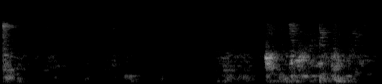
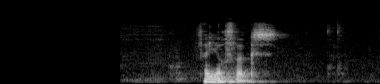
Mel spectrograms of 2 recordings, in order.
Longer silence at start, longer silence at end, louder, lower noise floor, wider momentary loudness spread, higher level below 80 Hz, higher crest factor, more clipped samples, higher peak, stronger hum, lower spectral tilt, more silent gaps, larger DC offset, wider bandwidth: second, 0 s vs 2 s; second, 0.1 s vs 1.05 s; second, -39 LUFS vs -17 LUFS; first, -79 dBFS vs -52 dBFS; first, 24 LU vs 7 LU; second, -84 dBFS vs -56 dBFS; about the same, 24 dB vs 20 dB; neither; second, -20 dBFS vs -2 dBFS; neither; second, -3 dB/octave vs -6.5 dB/octave; neither; neither; first, 9.6 kHz vs 7.6 kHz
